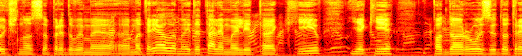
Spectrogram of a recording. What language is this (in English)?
Ukrainian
